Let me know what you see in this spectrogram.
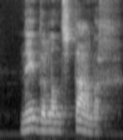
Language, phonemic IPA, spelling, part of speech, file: Dutch, /ˈneː.dər.lɑntsˌtaː.ləx/, Nederlandstalig, adjective, Nl-Nederlandstalig.ogg
- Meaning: 1. having knowledge of the Dutch language, said especially of native speakers 2. in the Dutch language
